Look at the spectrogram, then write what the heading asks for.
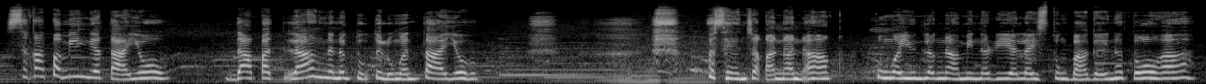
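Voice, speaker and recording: Sorry pleading mom, filipino radio drama, high voice. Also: female voice, steady tone, slow pace, pauses often, soft background music. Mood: remorseful. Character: remorseful mother pleading for her daughter's forgiveness.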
